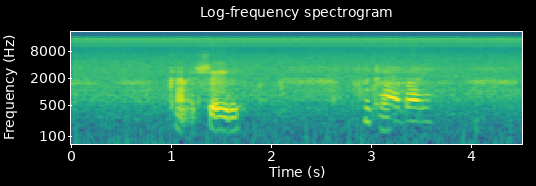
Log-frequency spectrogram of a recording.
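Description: A young girl speaks softly up close.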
